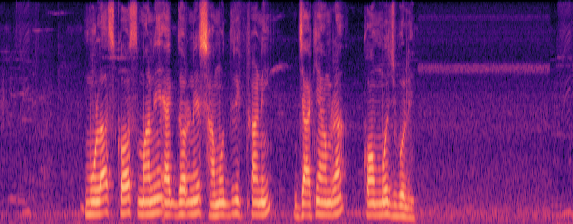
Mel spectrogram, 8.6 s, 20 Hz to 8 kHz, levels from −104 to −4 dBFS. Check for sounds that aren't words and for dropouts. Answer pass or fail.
pass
